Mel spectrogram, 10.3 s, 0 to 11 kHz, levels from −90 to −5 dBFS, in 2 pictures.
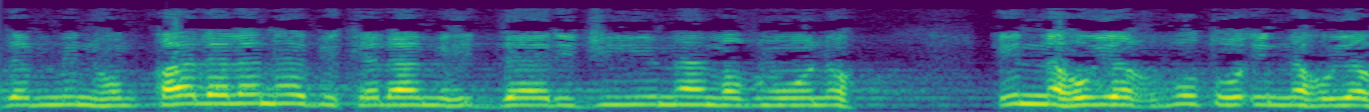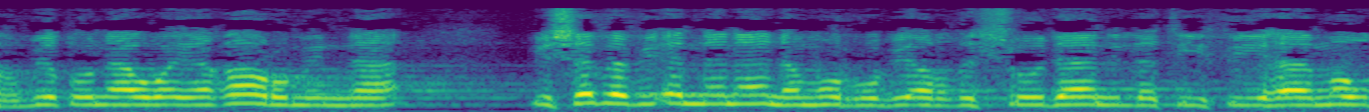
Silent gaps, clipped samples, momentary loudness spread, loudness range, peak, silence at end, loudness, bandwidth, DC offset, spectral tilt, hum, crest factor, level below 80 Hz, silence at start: none; under 0.1%; 9 LU; 2 LU; 0 dBFS; 0 s; -17 LUFS; 8.8 kHz; under 0.1%; -5.5 dB/octave; none; 16 dB; -62 dBFS; 0 s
